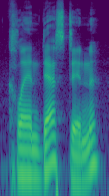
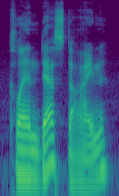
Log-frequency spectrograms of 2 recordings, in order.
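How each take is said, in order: The two takes are said the same way.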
